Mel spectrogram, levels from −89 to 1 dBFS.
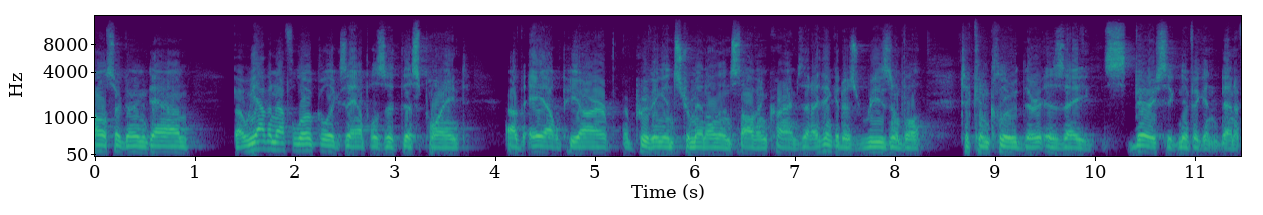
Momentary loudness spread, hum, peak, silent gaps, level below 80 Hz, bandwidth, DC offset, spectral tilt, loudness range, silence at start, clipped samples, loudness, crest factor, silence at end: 6 LU; none; -20 dBFS; none; -70 dBFS; 14.5 kHz; under 0.1%; -4 dB/octave; 1 LU; 0 s; under 0.1%; -33 LUFS; 14 dB; 0 s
